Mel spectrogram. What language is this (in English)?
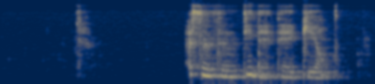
Kabyle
